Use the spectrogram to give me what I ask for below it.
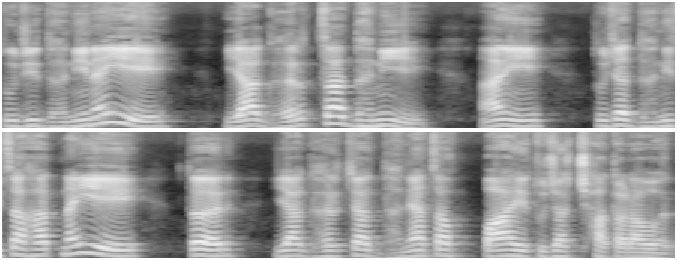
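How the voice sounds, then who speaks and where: A man's voice: fairly high pitch, a little slow, close to an everyday voice. A man reading out a proud head of household from a TV serial, delivering lines in a swaggering, dramatic style. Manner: swaggering, declaiming filmy dialogue.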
